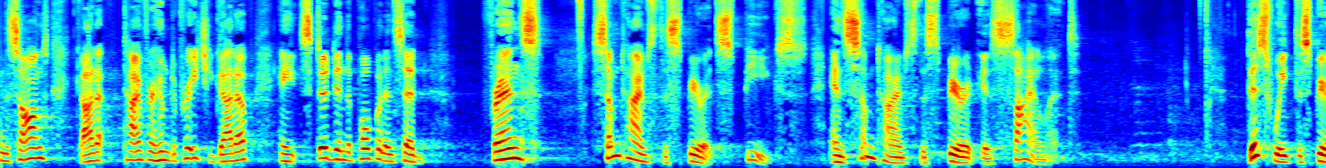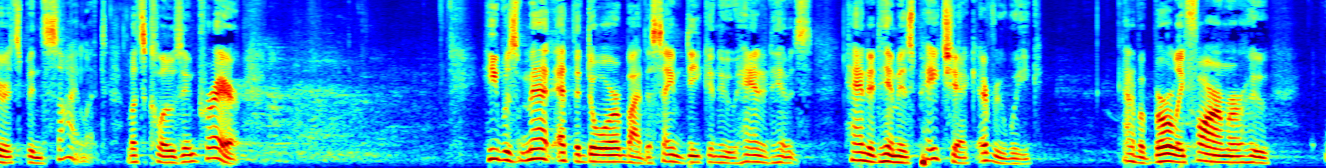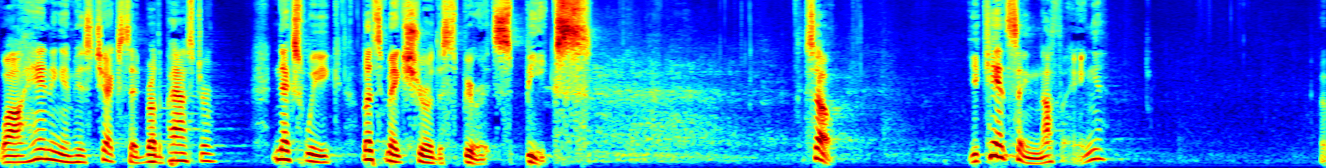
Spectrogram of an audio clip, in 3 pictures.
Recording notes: at Highland Baptist Church.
